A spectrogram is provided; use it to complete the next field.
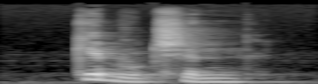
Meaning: plural of kibboets
- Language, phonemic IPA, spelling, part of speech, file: Dutch, /ˈkɪbutsə(n)/, kibboetsen, noun, Nl-kibboetsen.ogg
